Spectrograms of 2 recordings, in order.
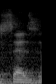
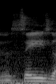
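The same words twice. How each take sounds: First: The vowel sounds like the vowel in 'set'. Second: The vowel sounds like the vowel in 'say'. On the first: The speaker calls it right. "발음은 says입니다" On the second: The speaker calls it wrong. "says 아니에요"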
